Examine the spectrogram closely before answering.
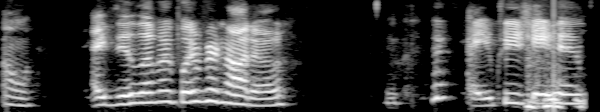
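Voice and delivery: ordinary talk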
